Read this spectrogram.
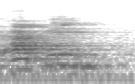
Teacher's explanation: some people say happy but they're definitely in that quality grin other people say happy with an e-like quality such as green many people use something that is intermediate between them or fluctuate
